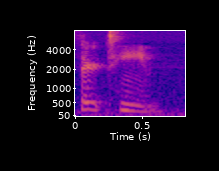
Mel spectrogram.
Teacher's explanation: Remember, we need to pay attention, number 1, to the little N sound at the end of - teen numbers, like 13. Again, in these teen numbers we are making a very clear T sound. So pay attention to the N and the T.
